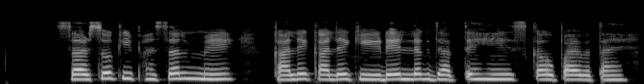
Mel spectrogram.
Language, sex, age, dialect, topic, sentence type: Hindi, female, 18-24, Awadhi Bundeli, agriculture, question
